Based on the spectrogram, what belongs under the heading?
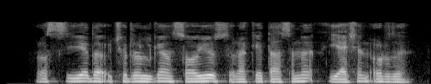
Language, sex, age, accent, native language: Uzbek, male, 25-34, Samarqand, Uzbek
